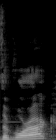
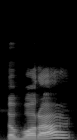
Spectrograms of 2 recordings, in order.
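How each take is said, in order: First: The name keeps its final consonant sound. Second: The name drops its final consonant sound. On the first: This is how Hungarians say the name. "Hungarians would pronounce the Dvorak's name as Dvorak" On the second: This is how French people might say the name. "how would the French people pronounce it? ... they don't pronounce the, the last letters usually"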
